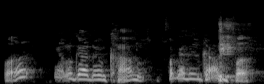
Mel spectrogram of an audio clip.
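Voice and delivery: high, stunned inner outburst; disbelieving what he just heard, inner cry; mock outraged disbelief. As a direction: act out the shock of the thought. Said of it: "that was my thought".

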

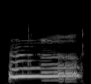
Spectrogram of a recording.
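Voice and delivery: small, very high-pitched held hum; awkward stalling hum. Acted. Imitating Eleanor caught on the spot, awkward high hum. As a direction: hum high and soft, as if stuck for an answer. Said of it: "like Eleanor trying to be like".

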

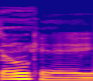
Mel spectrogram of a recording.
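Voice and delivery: small, dejected mock "okay"; mock sad. Mimicking the dumped boyfriend's sad reply, mock sad. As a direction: give a drawn-out, crestfallen okay. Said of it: "he makes the saddest cuck face".

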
